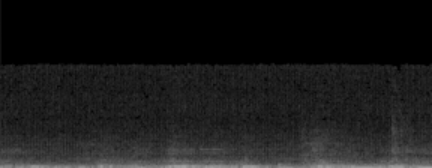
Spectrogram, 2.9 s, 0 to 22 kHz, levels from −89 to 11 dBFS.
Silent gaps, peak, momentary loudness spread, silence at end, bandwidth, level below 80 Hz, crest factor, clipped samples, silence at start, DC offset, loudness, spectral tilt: none; -20 dBFS; 6 LU; 0 s; 13.5 kHz; -60 dBFS; 14 dB; under 0.1%; 0 s; under 0.1%; -35 LUFS; -8 dB/octave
